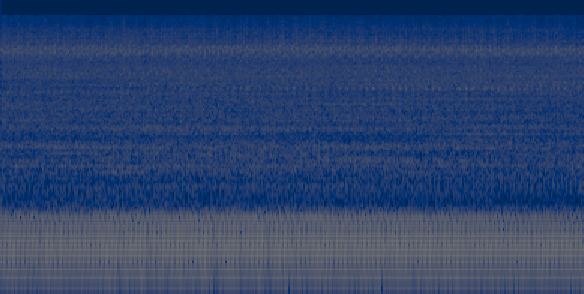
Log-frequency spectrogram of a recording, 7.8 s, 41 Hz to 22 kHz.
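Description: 2011 Porsche 911 Turbo S's 3.8-litre twin-turbo flat-six idling steadily, heard from behind the car at the exhaust tips.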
